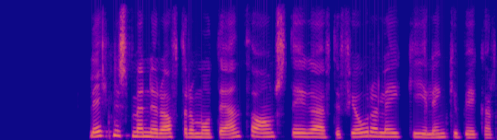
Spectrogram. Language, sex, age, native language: Icelandic, female, 20-29, Icelandic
